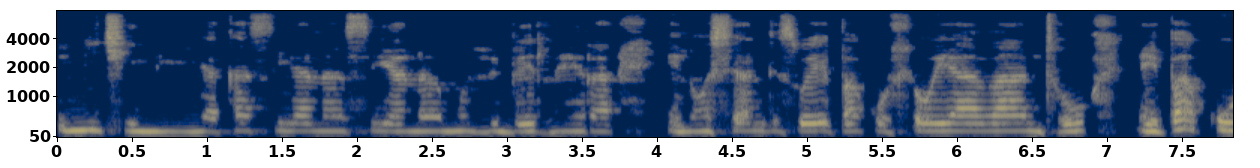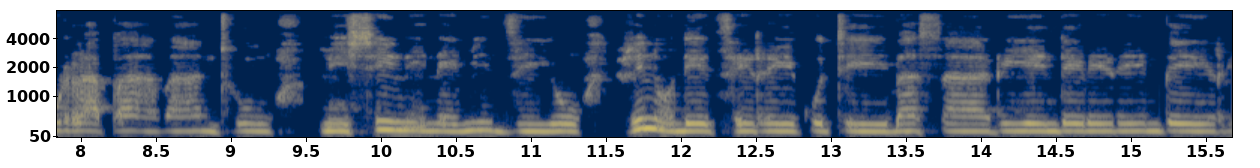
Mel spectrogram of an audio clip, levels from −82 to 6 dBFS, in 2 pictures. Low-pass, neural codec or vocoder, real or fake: 7.2 kHz; none; real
